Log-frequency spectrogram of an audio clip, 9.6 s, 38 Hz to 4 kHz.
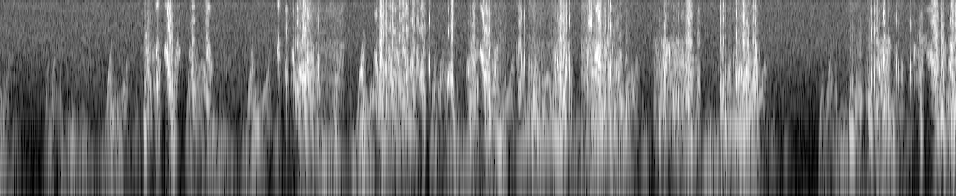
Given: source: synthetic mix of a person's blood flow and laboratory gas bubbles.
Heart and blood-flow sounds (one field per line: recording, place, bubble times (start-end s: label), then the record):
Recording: Doppler ultrasound of blood flow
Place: precordium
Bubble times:
1.41-1.81 s: bubbles
1.88-2.14 s: bubbles
2.77-2.82 s: bubbles
2.85-3.46 s: bubbles
3.74-4.33 s: bubbles
4.44-4.58 s: bubbles
4.66-5.07 s: bubbles
5.16-5.75 s: bubbles
5.81-6.34 s: bubbles
6.53-7.02 s: bubbles
7.17-7.62 s: bubbles
8.46-9.05 s: bubbles
9.08-9.57 s: bubbles
From the record:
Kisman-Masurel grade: 333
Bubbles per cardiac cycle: rolling drumbeat, 9 or more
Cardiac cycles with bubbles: 50 to 99%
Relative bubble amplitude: loud (0.450 to 0.775)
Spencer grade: 3 (all of the cardiac periods contain showers or single bubble signals, but not dominating or overriding the cardiac motion signals)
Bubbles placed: anywhere in the cardiac cycle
